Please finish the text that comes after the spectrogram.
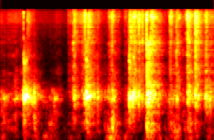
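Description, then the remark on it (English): A pen, used in place of scissors, jabs and rips through packing tape on a package, a series of scratchy tearing and crunching bursts in quick irregular succession. “I don't have my fucking scissors, so I'm using a pen. I hope it works. That didn't sound good.”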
